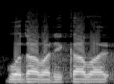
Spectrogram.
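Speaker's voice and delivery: ordinary delivery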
